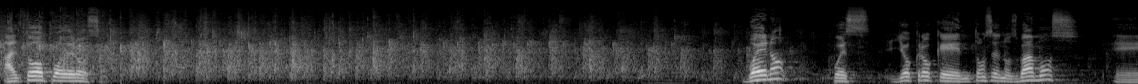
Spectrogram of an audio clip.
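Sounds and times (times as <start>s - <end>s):
speech: 0.0s - 1.2s, 7.5s - 11.3s
crowd applause: 0.0s - 8.3s.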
